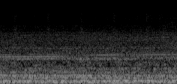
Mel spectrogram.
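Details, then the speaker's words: VEPAX DD53 Pro diesel heater in a garage, about 8 minutes after switch-on, display reading about 8.5–9 degrees and 12.9 V. Steady, even low roar with a faint constant whine and no surging or popping; burner running normally. "So I'm already in here with it and it's already kicked in. So I think it's right on there, and it actually says 8 degrees, 8.5 on the screen now. So I think that's right. You can definitely hear it kicking in"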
